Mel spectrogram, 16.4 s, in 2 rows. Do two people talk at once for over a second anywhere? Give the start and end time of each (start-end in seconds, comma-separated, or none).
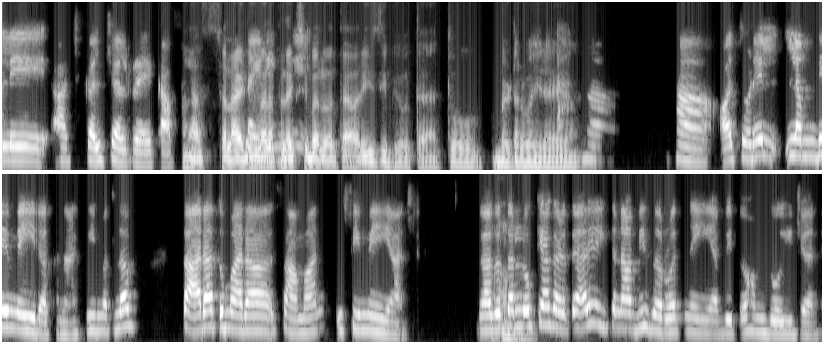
1.8-3.1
